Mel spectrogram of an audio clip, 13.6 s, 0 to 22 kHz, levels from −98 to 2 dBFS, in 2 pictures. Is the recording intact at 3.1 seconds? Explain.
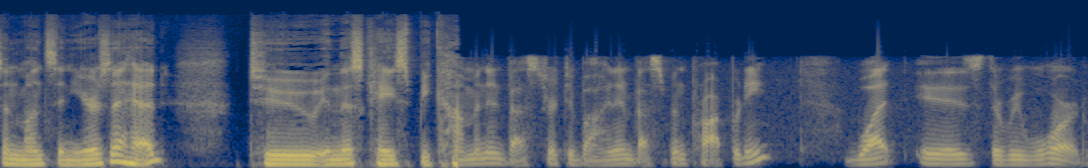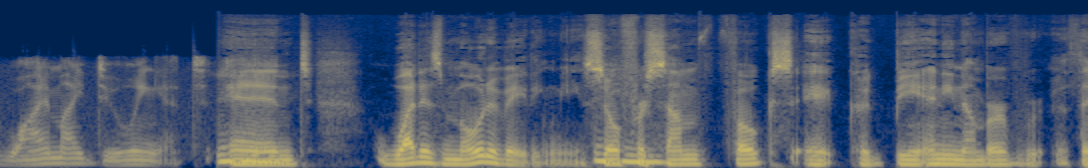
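No. An input switched to a poorer device runs from 2.86 to 8.16 s, likely a change to another microphone mid-recording. Nothing passes above 5.4 kHz, so the speech turns dull and boxy, drops about 10 dB, and gains a faint new noise floor, with no gap at the switch.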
